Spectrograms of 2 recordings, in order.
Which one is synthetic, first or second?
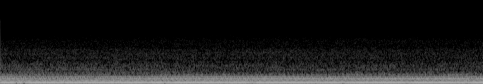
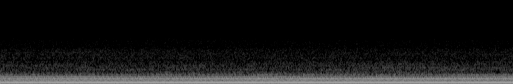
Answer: first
